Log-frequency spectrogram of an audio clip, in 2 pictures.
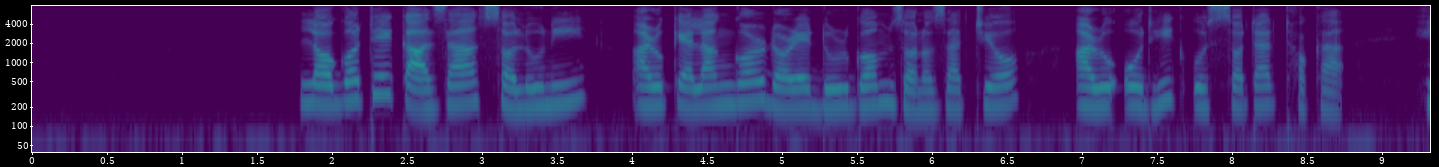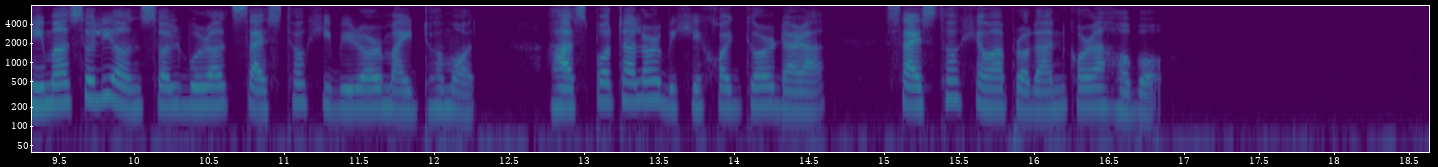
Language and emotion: Assamese, neutral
